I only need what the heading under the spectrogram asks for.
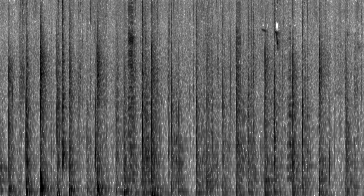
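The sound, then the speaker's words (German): Footsteps climbing a short flight of stairs in a lighthouse hotel suite: many steady, evenly spaced thuds and taps in a regular walking rhythm, moderately loud throughout. “Jetzt gehen wir ein paar Treppenstufen hoch.”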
